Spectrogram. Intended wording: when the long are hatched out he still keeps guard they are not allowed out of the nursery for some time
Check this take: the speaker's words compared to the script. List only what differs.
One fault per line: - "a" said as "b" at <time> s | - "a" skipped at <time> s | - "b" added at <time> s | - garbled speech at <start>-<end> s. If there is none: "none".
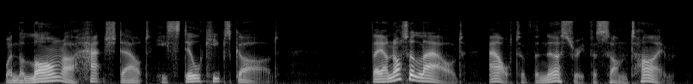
none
